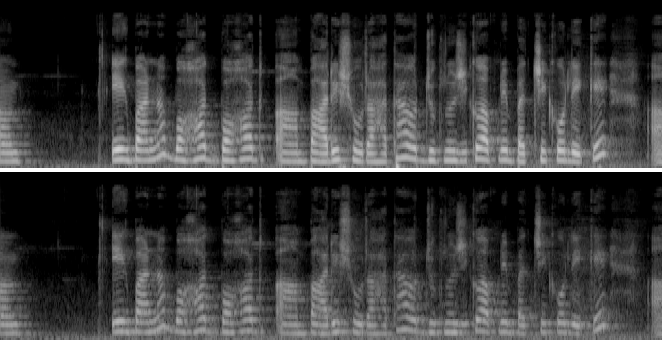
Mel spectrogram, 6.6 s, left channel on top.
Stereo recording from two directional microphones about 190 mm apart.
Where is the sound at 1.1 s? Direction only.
30° left (ahead or behind).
